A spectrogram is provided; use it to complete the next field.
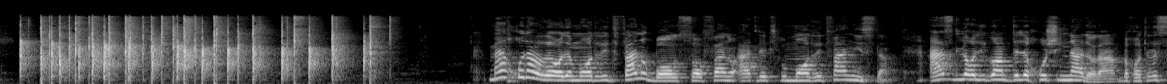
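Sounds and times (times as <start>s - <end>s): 
small group applauding with hand claps: 0.0s - 4.0s
speech: 4.9s - 11.6s.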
